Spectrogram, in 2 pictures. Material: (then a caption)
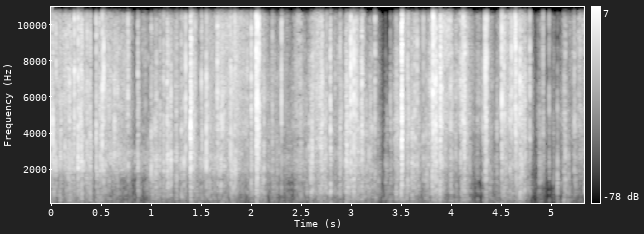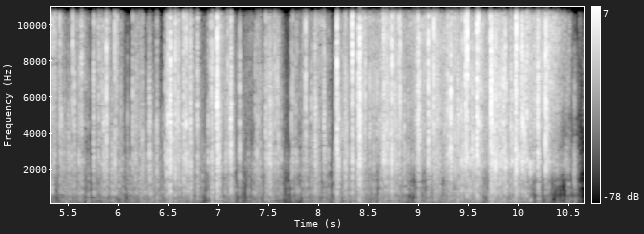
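Wax paper. A hollow bag of thin printed wax paper is squeezed, folded and rubbed with the fingers. It gives off a dense, continuous, bright crinkling and crackling with almost no low end. The crackle comes in uneven bursts and briefly dips near the middle before building again.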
